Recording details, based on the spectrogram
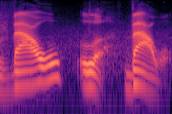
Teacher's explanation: i don't care about the e in vowel i'm like it's almost like i'm ignoring the e i'm saying vowel vowel and the same is true for focus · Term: ignoring the vowel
